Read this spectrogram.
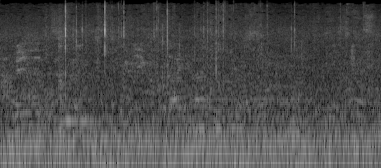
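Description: A man bites into a crunchy sandwich with a loud crunch.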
